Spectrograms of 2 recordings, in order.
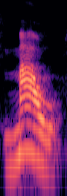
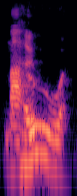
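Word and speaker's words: Mahou: Which month did we launch Mao? That is the right way to say it. I'm saying it correct. It is Mao, isn't I'd it? say Mao. Mao, yeah. I think some people say Mahoo.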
